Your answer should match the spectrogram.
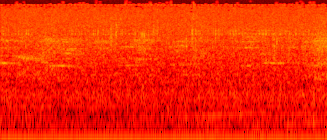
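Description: Quiet room tone with a steady low hum and no distinct sounds.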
